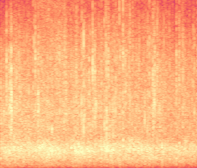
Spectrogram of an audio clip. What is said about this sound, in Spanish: ¿Qué tal si le damos un aplauso al Señor? Le digo por qué. Aplaude y ahí le digo por qué.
